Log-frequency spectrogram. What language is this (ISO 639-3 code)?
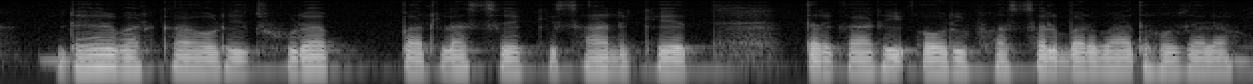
bho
